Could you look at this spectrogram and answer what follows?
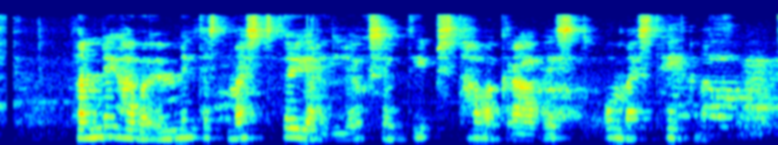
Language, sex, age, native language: Icelandic, female, 40-49, Icelandic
